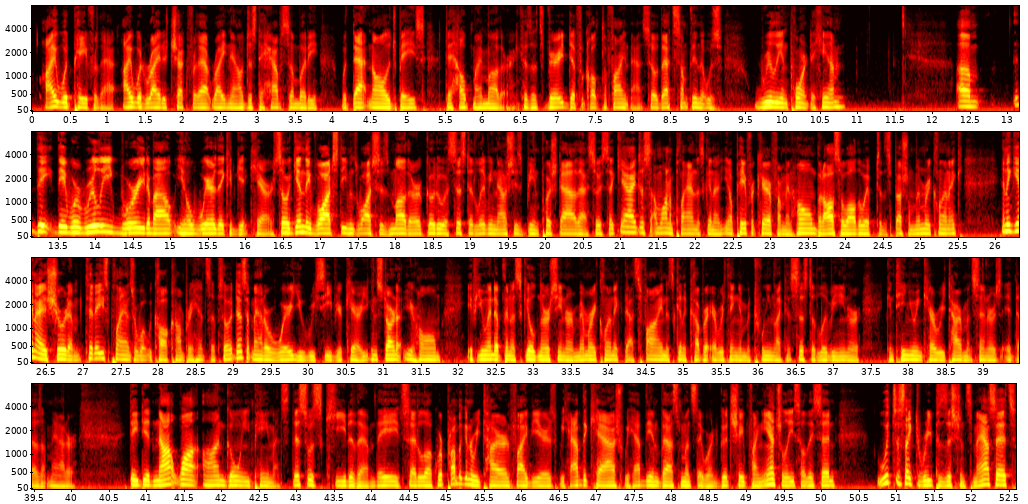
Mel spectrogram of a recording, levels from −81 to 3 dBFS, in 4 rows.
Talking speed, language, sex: 240 wpm, English, male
